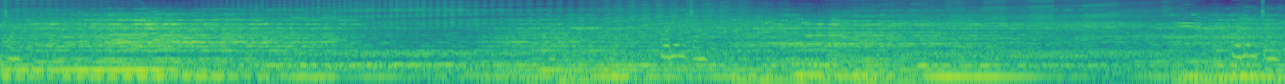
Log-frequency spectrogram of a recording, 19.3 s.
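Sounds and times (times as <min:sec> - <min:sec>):
dark ambient soundscape: 0:00.0 - 0:19.2.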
